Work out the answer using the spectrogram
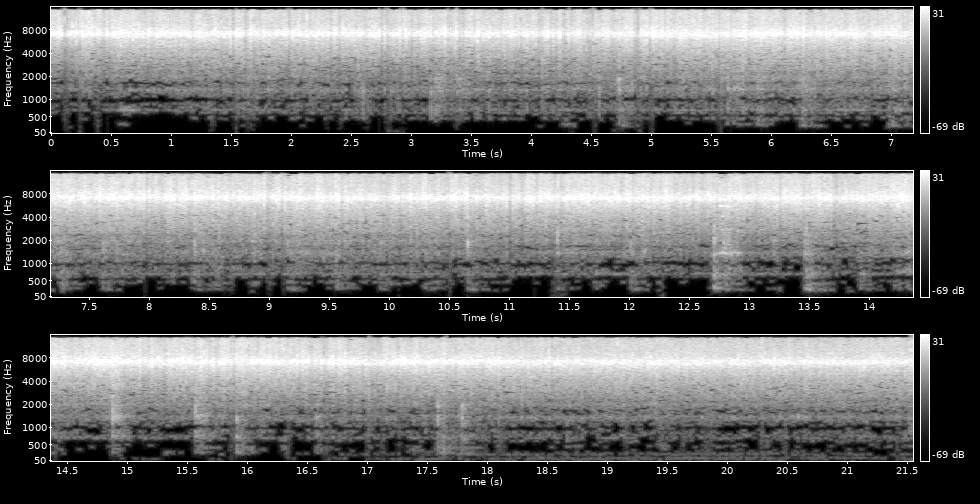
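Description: Onions and chopped tomato sizzling steadily in hot mustard oil in a nonstick frying pan, with a wooden spatula scraping and tapping against the pan as they are stirred.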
